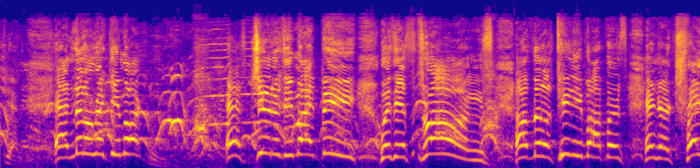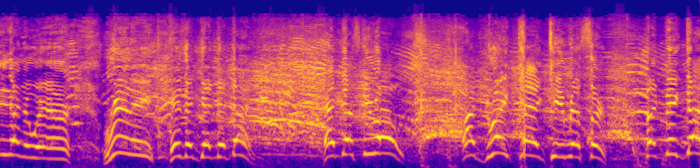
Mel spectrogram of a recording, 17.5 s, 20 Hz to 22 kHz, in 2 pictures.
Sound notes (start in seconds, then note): 13.1 crowd cheering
